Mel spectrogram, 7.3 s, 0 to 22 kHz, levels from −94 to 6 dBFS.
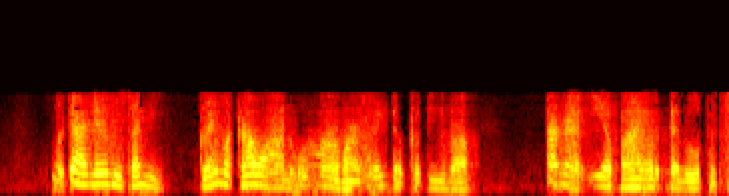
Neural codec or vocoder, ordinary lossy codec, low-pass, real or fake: codec, 44.1 kHz, 0.9 kbps, DAC; AAC, 16 kbps; 3.6 kHz; fake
